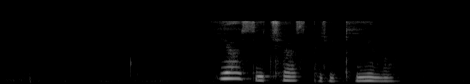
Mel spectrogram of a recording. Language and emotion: Russian, sad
